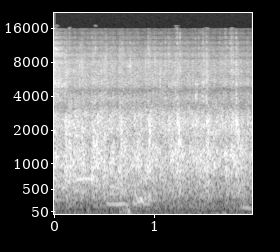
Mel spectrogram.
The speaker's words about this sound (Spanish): Denle un aplauso grande a Dios.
